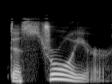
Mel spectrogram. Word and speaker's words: destroyer: Destroyer, in the middle, destroyer.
